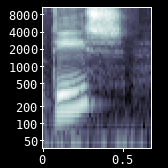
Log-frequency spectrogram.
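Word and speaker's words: τις: Esta palabra, tis, es enclítica. Enclítica. Y eso significa que se pronuncia normalmente con la palabra anterior y su acento recae sobre la última sílaba de la palabra anterior.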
